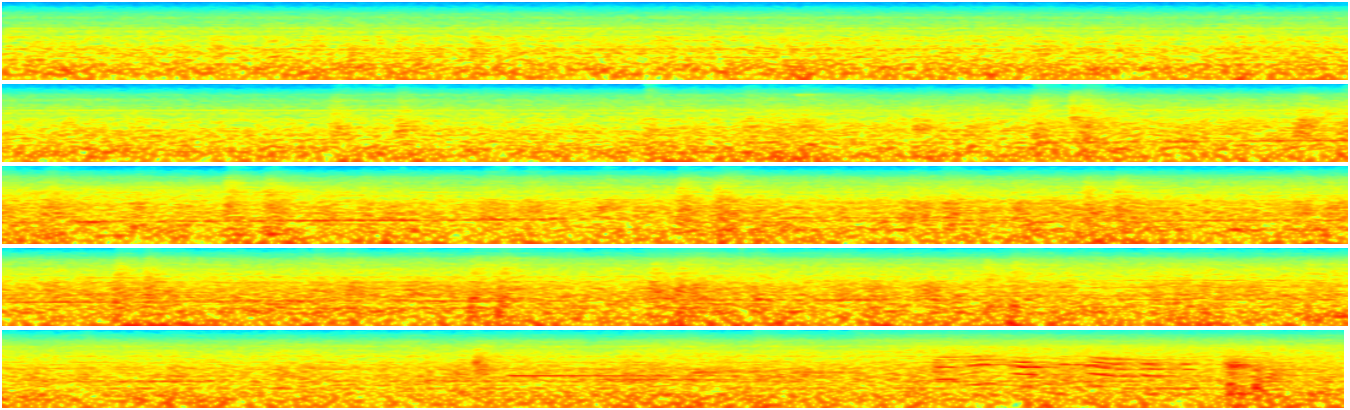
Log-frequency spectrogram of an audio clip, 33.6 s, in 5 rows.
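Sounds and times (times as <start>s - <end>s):
Sangi Railway train wheels and motor rumbling: 0.0s - 33.6s
rail clicks and knocks: 9.9s - 33.6s.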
